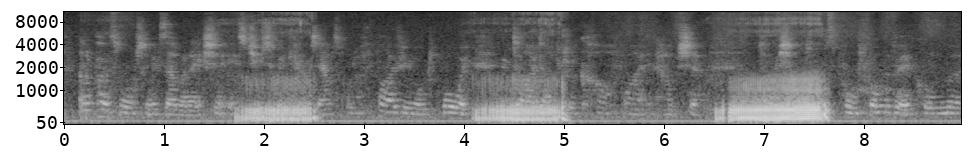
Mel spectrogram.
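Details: Pet dog snoring: three loud, rough snores, each about a second long, separated by quieter breathing, with TV news talk in the background.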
